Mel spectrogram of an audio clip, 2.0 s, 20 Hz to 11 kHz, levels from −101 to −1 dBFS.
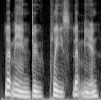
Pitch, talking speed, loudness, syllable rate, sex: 165 Hz, 235 wpm, -17 LUFS, 5.3 syllables/s, male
